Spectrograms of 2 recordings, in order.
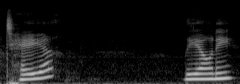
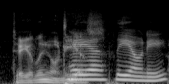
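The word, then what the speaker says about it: Téa Leoni: Actress, I believe she says it, Taya Leone. – Taya Leone.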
